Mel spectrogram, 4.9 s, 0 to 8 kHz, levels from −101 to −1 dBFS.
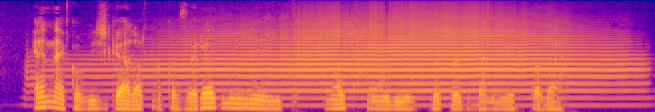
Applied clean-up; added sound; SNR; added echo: none; Trumpet; 0 dB; none.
